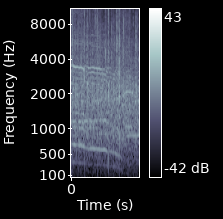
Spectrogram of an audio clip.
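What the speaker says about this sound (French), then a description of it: "Bravo, on l'applaudit." Cartoon crowd applauding at a sports contest in a small firefighter town, dense continuous clapping for just over a second at steady, fairly loud level with a faint tonal line running beneath.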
